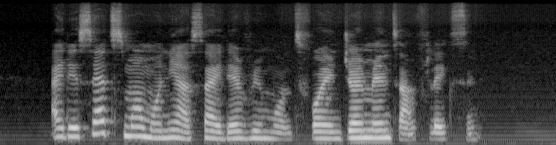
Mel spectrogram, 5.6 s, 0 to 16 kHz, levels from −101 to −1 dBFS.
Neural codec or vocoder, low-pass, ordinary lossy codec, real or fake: none; 14.4 kHz; none; real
